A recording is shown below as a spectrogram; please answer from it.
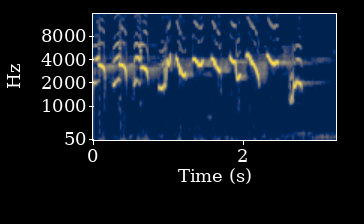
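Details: Oriental magpie-robin ngeplong song serving as a lure for young magpie-robins; evenly spaced loud whistled notes with sharp downward slurs, about four per second, ending in a dipping whistle and fade.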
